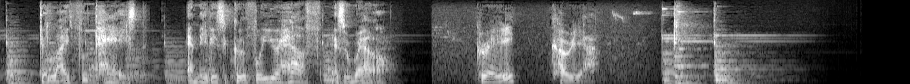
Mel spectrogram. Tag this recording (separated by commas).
Music, Speech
